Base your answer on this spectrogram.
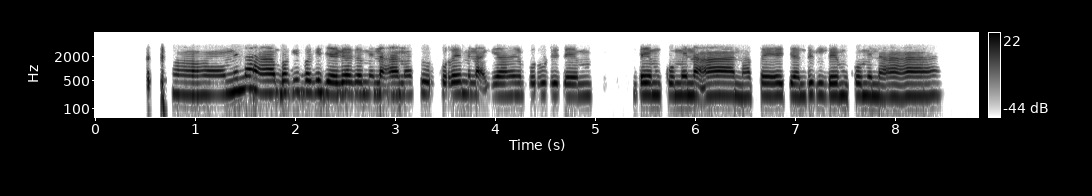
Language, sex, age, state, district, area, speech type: Santali, female, 30-45, Jharkhand, East Singhbhum, rural, conversation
